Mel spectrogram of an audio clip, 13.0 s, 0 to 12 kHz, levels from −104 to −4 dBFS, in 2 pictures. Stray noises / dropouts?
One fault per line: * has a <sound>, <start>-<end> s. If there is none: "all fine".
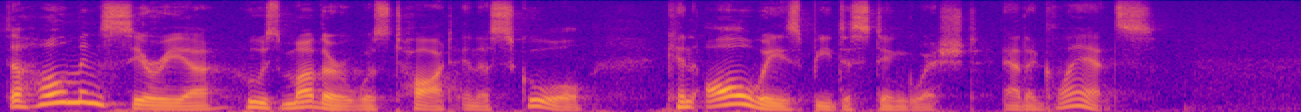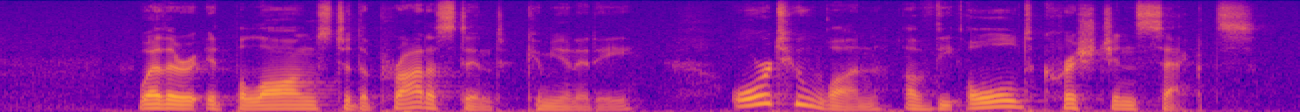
all fine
